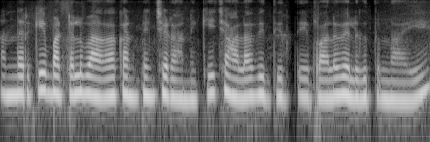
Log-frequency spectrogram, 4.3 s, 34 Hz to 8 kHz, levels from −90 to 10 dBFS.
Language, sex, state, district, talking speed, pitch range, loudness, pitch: Telugu, female, Andhra Pradesh, Chittoor, 110 wpm, 190-215 Hz, -16 LUFS, 200 Hz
